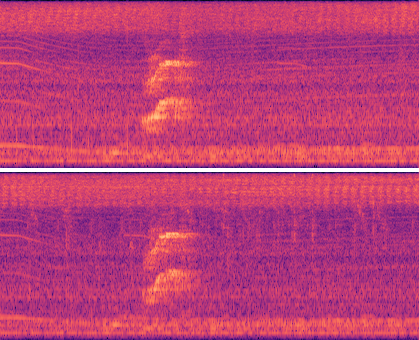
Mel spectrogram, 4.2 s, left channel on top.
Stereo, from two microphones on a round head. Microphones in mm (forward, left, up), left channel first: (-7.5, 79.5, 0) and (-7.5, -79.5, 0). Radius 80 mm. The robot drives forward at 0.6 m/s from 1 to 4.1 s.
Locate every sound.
1.4 s a cat meowing: 35° left (ahead or behind), 2.5 m; by 2.0 s 30° left (ahead or behind), 2.5 m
